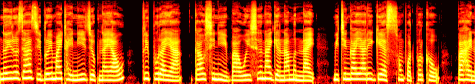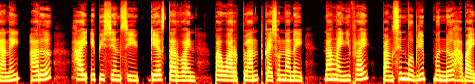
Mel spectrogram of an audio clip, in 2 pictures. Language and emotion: Bodo, neutral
